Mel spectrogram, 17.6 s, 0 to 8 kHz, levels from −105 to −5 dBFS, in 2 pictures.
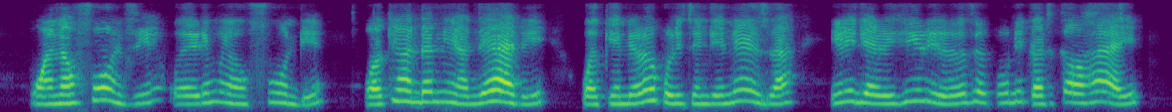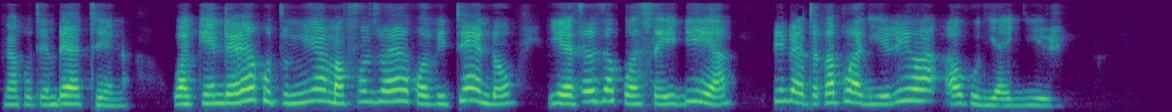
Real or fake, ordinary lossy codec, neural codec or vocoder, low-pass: fake; AAC, 48 kbps; codec, 32 kHz, 1.9 kbps, SNAC; 7.2 kHz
